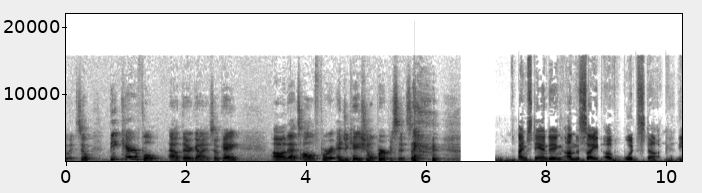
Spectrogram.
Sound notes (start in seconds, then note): 5.8 laughs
